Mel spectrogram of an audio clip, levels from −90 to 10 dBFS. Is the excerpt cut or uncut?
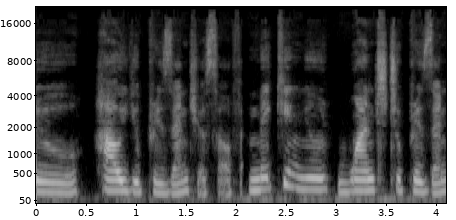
cut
